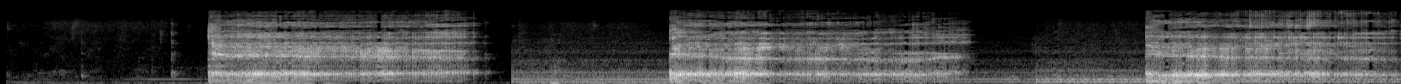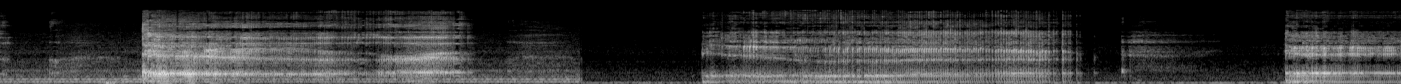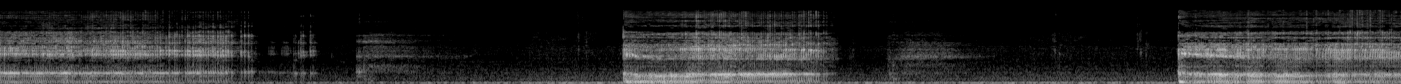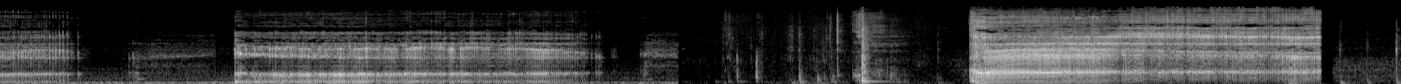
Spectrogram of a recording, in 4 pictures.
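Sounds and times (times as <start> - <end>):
person belching loudly: 2.1 - 5.0, 6.7 - 9.8, 11.5 - 14.1, 15.4 - 18.8, 21.0 - 25.0, 26.8 - 31.2, 34.2 - 36.4, 39.8 - 42.9, 44.4 - 48.2, 51.7 - 55.3.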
